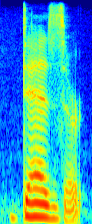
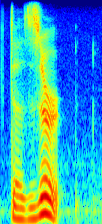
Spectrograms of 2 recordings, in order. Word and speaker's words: desert: The stress is on the first syllable, desert. Desert. If it's the verb, the stress is on the second syllable, desert, meaning to leave.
